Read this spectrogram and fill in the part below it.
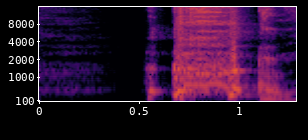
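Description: A single person coughs and clears their throat, a few harsh close bursts after a brief quiet moment.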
